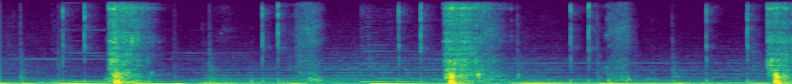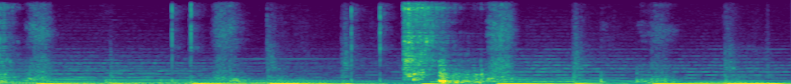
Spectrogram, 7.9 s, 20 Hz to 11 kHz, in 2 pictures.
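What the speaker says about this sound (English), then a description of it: "we've got water footsteps 0 through 59" Water footsteps mixing gravel crunch with splashing water, a series of separate steps at an even walking pace, clear and close with a low background tone underneath.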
